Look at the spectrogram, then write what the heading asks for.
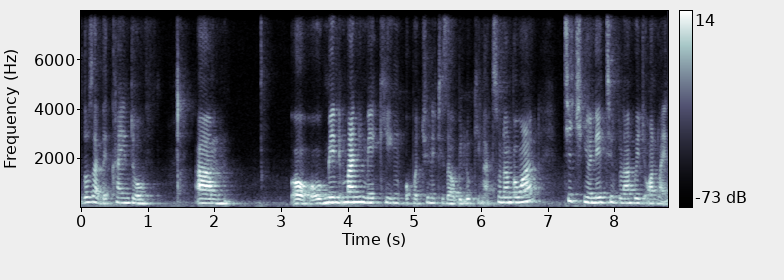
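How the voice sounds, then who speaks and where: A woman whose first language is Luo, giving casual money advice in a chatty, explaining way. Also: mid-range voice. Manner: chatty, explains with rhetorical asides. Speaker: vlogger. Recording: roomy echo with faint hiss.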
